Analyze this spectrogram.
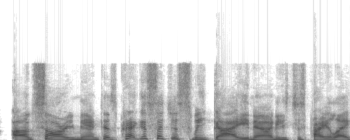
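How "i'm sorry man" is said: sheepish, bashful, shy, embarrassed tone. Imagining a friend stuck in traffic apologizing to another driver: imitating Craig's shy embarrassed apology. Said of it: "getting shy, embarrassed about it".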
